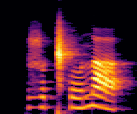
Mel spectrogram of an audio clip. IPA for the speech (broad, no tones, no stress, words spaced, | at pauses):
ɮʊǁʰona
